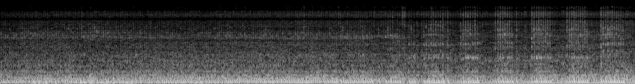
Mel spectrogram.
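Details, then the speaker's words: Allis-Chalmers WD-45 tractor working uphill in third gear. A steady low drone turns uneven and sputtering as it bogs under load, and is less bad downhill; cause unclear. "you notice how it's only doing it when i go up a slightly uphill in third gear because i'm kind of bogging it and working it a little bit more"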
